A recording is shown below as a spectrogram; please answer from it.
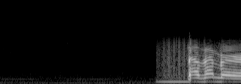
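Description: Near silence on the aircraft's radio feed for about a second and a half. Then an incoming transmission opens suddenly with a steady hum, and an air traffic controller's voice starts just before the end.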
